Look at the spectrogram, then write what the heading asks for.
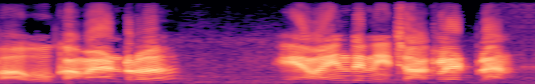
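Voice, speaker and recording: Quick actor as teasing college buddy. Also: male voice, a little high, muffled recording, music in the background, natural voice. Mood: mocking. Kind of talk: comedy audio drama acting.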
